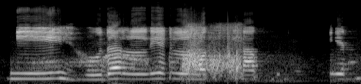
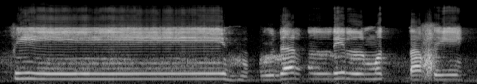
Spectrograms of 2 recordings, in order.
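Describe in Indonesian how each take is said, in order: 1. Vokal gabungan itu dipanjangkan dua harakat. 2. Vokal gabungan itu dipanjangkan enam harakat. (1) "Itu yang qasr" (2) "Yang ketiga tul"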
